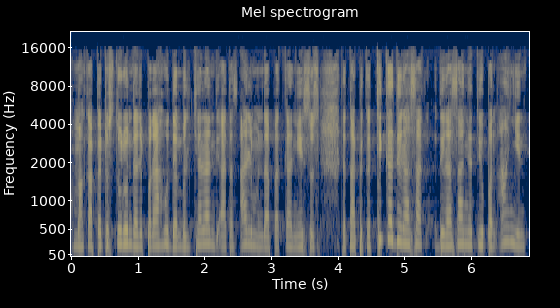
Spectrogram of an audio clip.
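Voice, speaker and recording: A woman teaching a children's Sunday school Bible lesson in an animated way, quizzing the children with questions. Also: medium pitch. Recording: long hall reverb.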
